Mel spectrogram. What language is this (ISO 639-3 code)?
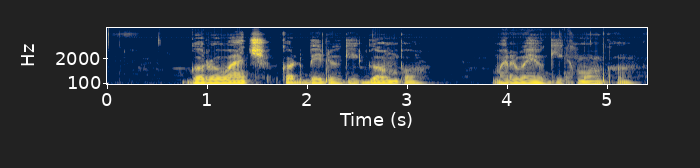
luo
